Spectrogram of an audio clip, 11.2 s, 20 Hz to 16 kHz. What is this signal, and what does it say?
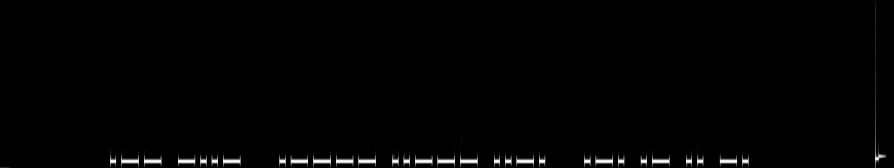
Morse code, heard as a keyed tone, about 17 wpm, 700 Hz. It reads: WX 12F RAIN
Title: K1USN SST QSO Practice 17wpm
